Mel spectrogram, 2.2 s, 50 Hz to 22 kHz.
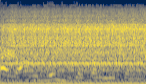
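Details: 1978 Ford Courier truck that sat buried outdoors for about 29 years, cold day (about 25°F), restarted after stalling, suspected rusted-out oil pan: steady, even low idle with no misses or knocks, running smoothly again, smoking a little.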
